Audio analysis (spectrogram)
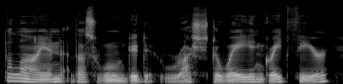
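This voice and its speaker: A man narrating short fables as an audiobook reader, in a measured, expressive storytelling style. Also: fairly low pitch, no echo.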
